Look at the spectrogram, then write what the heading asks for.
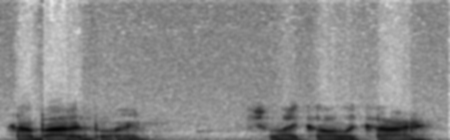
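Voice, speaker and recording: Deep-voiced American police detective. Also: male voice, fairly even intonation, fairly quick, fairly bright tone. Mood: calm, coaxing. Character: calm, coaxing male police detective partner. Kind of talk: 1950s American radio drama acting. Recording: lightly noisy old radio recording.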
